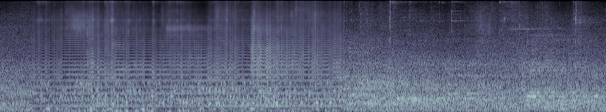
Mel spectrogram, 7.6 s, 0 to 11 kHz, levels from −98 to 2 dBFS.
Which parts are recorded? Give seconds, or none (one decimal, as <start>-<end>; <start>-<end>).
0.0-0.4; 4.3-7.6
